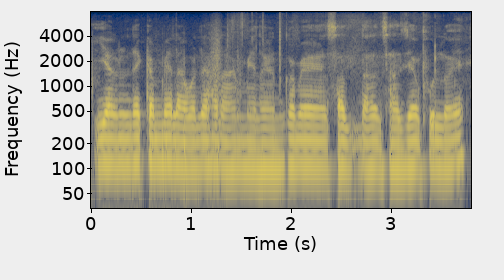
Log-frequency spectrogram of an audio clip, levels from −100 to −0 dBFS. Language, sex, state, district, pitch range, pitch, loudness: Chakma, male, Tripura, Dhalai, 105-115 Hz, 110 Hz, -19 LUFS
